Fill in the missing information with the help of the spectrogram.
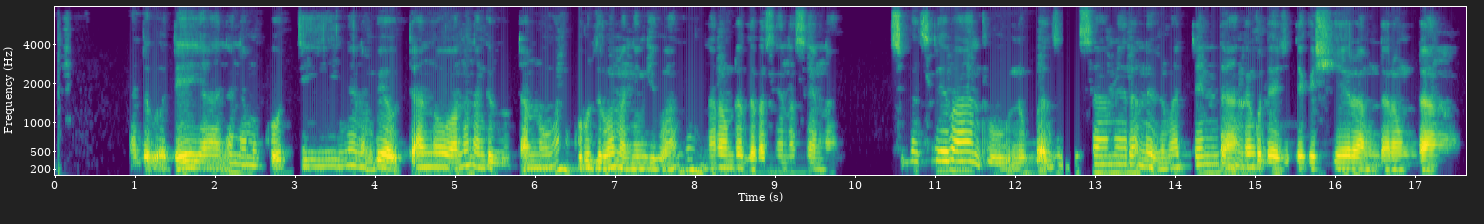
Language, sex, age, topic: Ndau, male, 18-24, health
